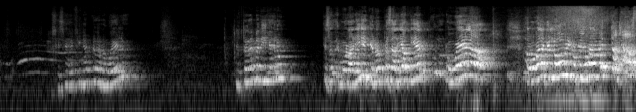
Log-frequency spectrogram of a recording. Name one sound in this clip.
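An older woman speaks loudly and with animation nearby.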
